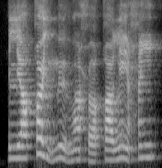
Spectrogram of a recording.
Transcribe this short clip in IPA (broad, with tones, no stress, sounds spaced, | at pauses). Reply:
lʲ ɑ˧ q y˥˩ lʲ m ø˥˩ v ɑ̃˧ ħ o˩ q o˧ l ẽ˥˩ ħ ĩ˥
